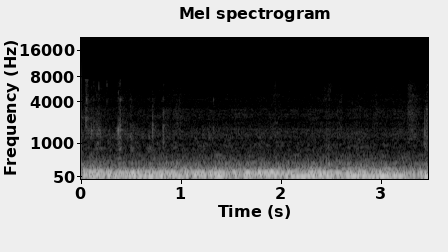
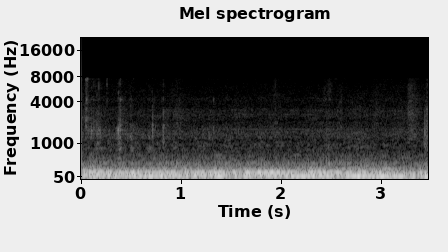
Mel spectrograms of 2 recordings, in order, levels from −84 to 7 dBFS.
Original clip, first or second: second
